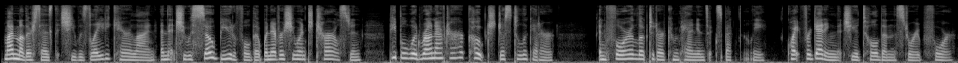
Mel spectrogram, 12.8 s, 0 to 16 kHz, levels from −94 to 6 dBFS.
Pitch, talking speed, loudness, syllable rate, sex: 215 Hz, 225 wpm, -21 LUFS, 6.5 syllables/s, female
